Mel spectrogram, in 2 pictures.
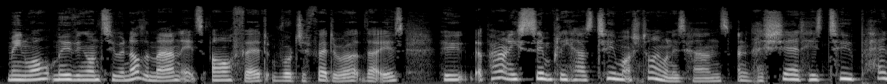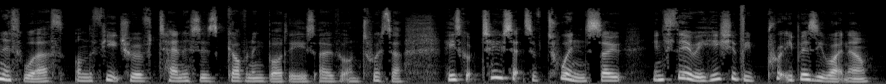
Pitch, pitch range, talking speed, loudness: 195 Hz, 155-230 Hz, 185 wpm, -21 LUFS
